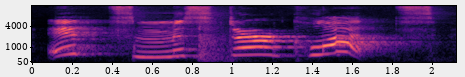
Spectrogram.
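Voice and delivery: high-pitched excited call; shouted. A narrator's reading. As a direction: announce it with pitch leaping up. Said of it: "Neil shouted".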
